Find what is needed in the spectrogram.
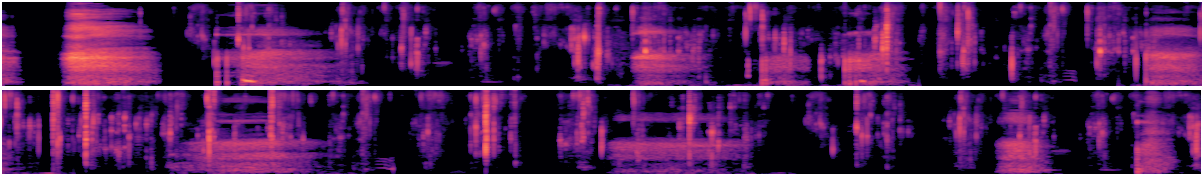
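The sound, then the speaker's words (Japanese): Soft, wet squelches and sticky clicks of liquid jelly worked between hands to prepare an ear massage, quiet and intermittent, with occasional slow breaths and sighs in between. “君の耳をマッサージする。最初は手で君の耳に液体のゼリーを塗っていくよ。ちょっと準備するね。”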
